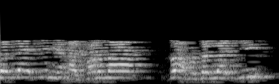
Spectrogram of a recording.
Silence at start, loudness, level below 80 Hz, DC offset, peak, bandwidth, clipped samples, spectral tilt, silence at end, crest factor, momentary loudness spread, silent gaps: 0 s; -17 LUFS; -70 dBFS; under 0.1%; -2 dBFS; 3.2 kHz; under 0.1%; -6.5 dB/octave; 0.05 s; 16 dB; 7 LU; none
